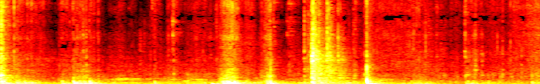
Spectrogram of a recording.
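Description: Cardboard shipping box being opened by hand: scissors slit the packing tape, then the flaps are pulled apart. Scattered scrapes, rustles and knocks of cardboard are heard.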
